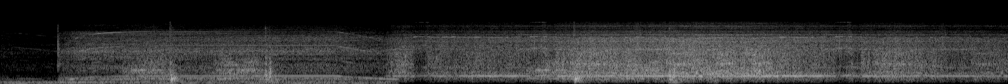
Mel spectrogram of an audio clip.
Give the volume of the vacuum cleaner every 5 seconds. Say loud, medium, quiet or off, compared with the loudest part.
medium, loud.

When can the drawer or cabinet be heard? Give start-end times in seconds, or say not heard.
1.2-2.9, 5.2-7.0.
